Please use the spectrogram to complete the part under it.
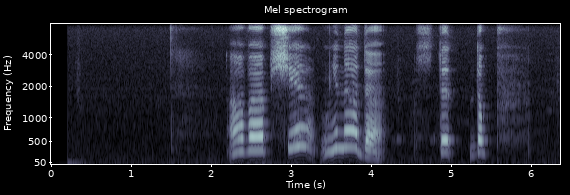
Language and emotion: Russian, neutral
